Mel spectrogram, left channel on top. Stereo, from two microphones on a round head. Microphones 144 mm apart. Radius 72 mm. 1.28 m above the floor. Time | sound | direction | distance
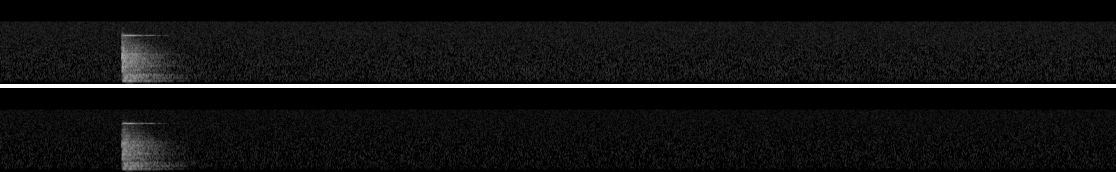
1.2 | a piano | 65° left (ahead or behind) | 5.5 m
